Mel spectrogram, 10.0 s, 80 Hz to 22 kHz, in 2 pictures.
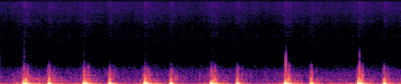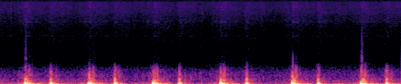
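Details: Heart sounds of a male lying on his left side, heard through a stethoscope: steady paired lub-dub heartbeats, about 72 beats a minute, quiet background.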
